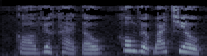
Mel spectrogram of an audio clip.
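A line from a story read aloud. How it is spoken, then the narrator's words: Loud announcing voice. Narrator (Vietnamese): lão thái giám tiến lên trước một bước, cao giọng nói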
